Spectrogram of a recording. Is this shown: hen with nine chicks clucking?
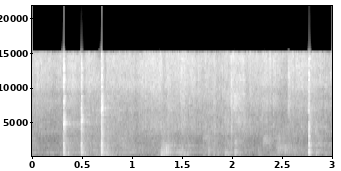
no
